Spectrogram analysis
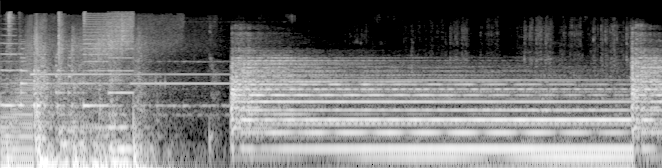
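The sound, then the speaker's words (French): A large clock tower bell in London tolls with loud, deep strikes. Each strike leaves a long, rich ringing hum that sustains between them. A dense clang of overtones opens the passage before the bell settles into its resonant tone. “Et voilà, Big Ben qui sonne le glas.”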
